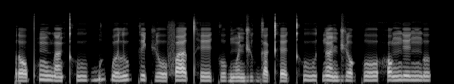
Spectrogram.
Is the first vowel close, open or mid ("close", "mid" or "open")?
mid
